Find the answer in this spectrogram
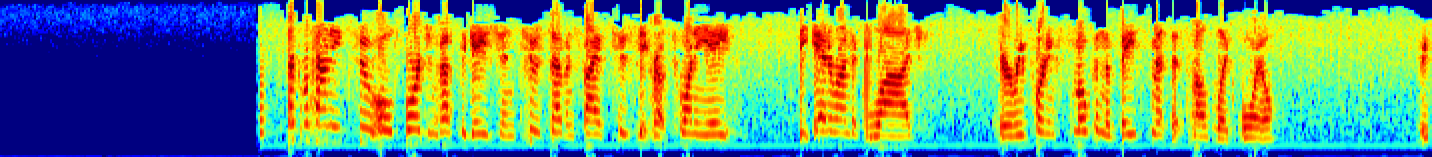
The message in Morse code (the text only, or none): none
